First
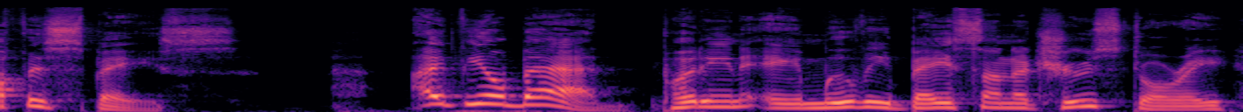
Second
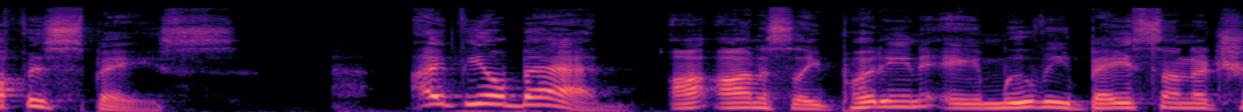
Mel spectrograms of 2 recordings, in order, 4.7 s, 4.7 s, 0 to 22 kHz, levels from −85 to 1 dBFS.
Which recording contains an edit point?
first; 1 cut; at 2.4 s

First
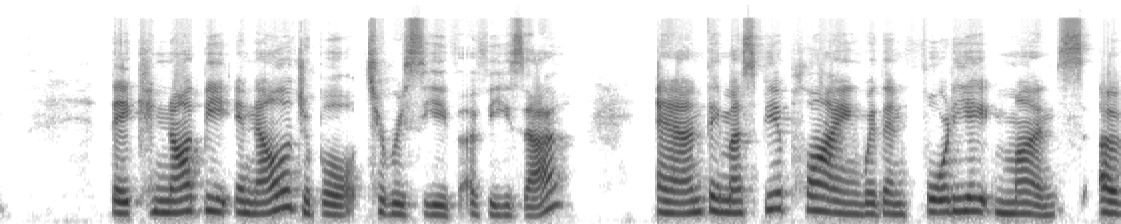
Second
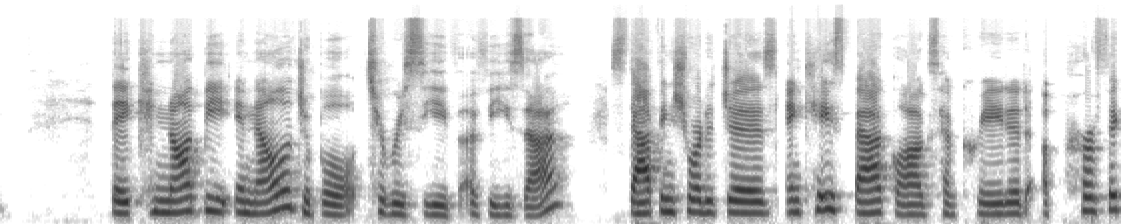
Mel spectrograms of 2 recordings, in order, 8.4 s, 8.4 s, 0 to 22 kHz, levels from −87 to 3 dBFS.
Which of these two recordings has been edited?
second; 2 cuts; at 4.5 s, 5.8 s

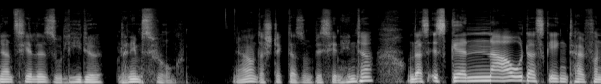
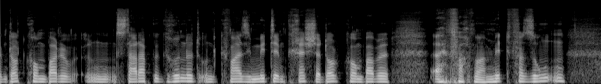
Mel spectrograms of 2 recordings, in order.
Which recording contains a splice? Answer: first; 1 cut; at 1.1 s

